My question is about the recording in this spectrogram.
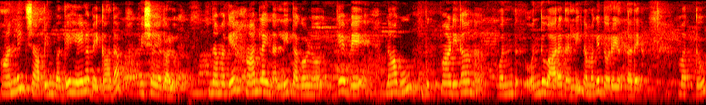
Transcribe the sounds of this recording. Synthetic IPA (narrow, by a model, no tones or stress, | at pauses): aːnlɐjnt͡ʃaːpiŋbɐɡːe̞ɦɛːɭɐbɛːkaːd̪ɐ | ʋiʂɐjɐɡɐɭu | nɐmɐɡe̞aːnlɐjnɐlːit̪ɐɡɔɭo | keb | naːʋubukmaːɽid̪ɐ | o̰nd̪uʋaːɾɐd̪ɐlːinɐmɐɡe̞d̪ɔɾejut̪ːɐd̪e̞ | mɐt̪ːu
